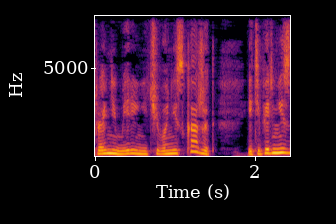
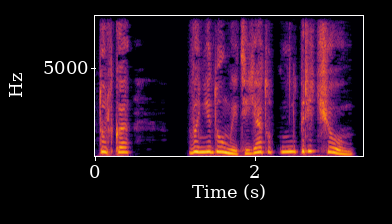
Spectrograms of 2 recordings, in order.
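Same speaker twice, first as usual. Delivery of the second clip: apologetic; 8 semitones higher than usual. A narrator's reading. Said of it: "извиняющимся тоном сказала".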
